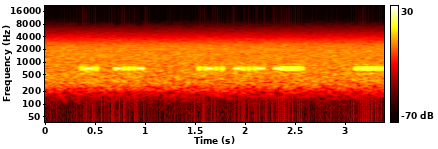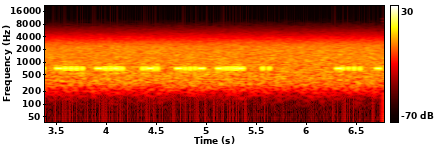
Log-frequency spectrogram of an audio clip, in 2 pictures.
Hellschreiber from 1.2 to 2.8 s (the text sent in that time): THE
